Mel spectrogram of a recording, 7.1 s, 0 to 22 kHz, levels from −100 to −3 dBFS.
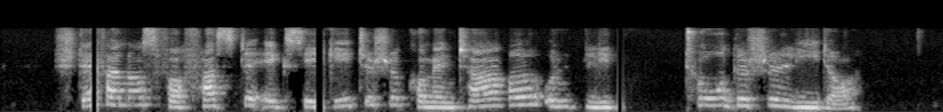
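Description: Packet loss on an ADPCM call strikes at 0.68 to 0.74 s, 2.36 to 2.51 s and 4.62 to 4.68 s, with about 40, 60 and 40 ms of speech missing, which fits two or three lost packets each time. The gaps are filled with silence and cut off abruptly. Afterwards the decoder's adaptive predictor and step size no longer match the sender's, so the speech comes back with brief slight distortion before settling within tens of milliseconds.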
